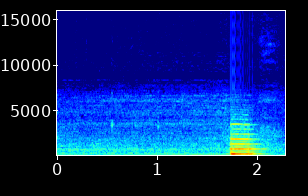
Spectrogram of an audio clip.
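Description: A single short electronic beep from a beep test (multi-stage fitness test) recording, near the end. The beep marks the end of a shuttle, the moment the runners must reach the line, and the next level call follows it.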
